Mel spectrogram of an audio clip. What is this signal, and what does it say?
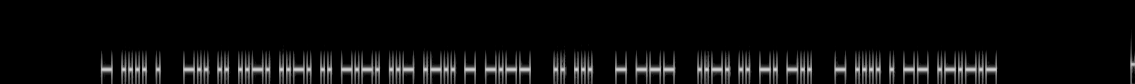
Morse code, heard as a keyed tone, about 34 wpm, 700 Hz. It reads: THE DIFFICULTY IS TO FIND THEM.
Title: Sentences from Top 1500 Words 35wpm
